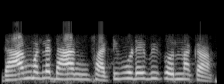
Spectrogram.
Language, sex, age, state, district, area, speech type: Goan Konkani, female, 45-60, Goa, Murmgao, rural, conversation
